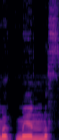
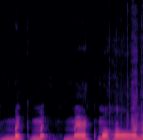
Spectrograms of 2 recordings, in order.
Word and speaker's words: McMahon: I believe Felix Sabates actually owned this team because the owner, Sam McMahon III, or McMahon as they pronounced it on there, backed out,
